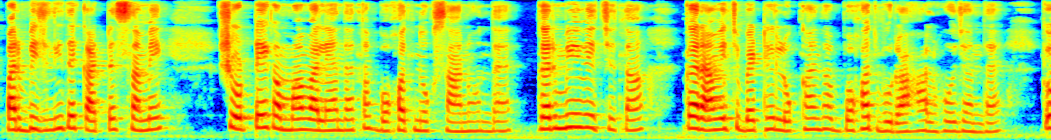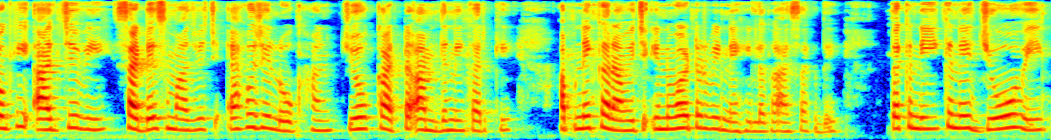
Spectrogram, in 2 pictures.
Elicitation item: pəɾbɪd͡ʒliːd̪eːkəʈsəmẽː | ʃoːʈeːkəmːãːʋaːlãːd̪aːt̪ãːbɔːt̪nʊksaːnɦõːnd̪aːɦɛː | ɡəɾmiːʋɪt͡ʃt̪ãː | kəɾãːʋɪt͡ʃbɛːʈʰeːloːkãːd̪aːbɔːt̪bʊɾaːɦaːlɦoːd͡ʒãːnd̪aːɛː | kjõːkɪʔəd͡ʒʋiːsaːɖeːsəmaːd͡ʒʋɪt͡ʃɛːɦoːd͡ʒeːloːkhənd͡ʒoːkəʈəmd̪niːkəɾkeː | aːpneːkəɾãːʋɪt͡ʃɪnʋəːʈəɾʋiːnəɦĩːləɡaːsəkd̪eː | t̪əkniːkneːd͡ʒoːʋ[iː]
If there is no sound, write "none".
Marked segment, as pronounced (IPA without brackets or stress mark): iː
